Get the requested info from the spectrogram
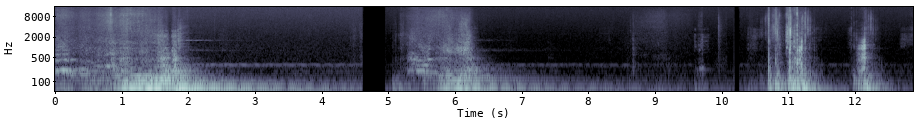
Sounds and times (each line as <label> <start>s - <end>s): balloon pulling over radiator 0.0s - 1.8s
